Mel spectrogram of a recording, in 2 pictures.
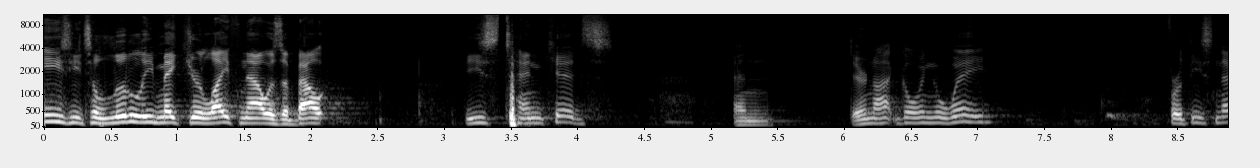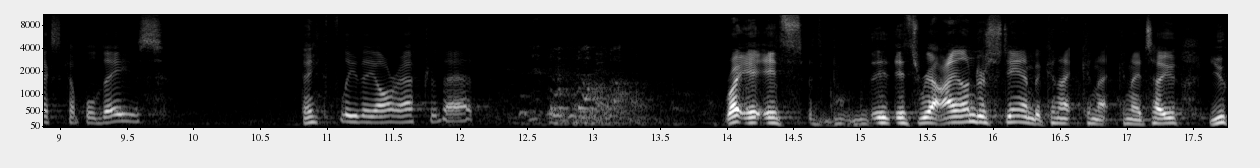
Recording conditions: large echoing room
